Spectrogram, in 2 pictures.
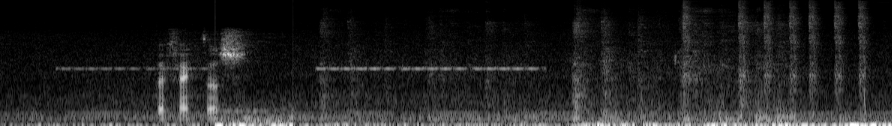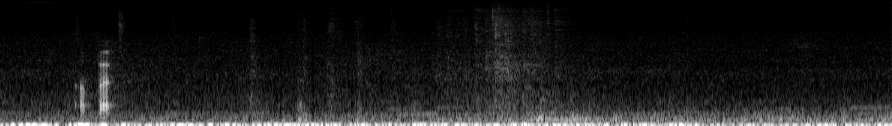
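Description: A train rumbles along the tracks and gathers speed.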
